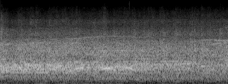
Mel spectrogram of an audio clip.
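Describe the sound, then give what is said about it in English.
Loud applause for an orchestra at the Royal Albert Hall, including the timpanist and percussion section, forms a dense, continuous roar of many hands clapping without pause. “Large applause there for the timpanist, the percussion section, all of the orchestra now on their feet.”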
